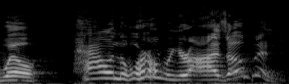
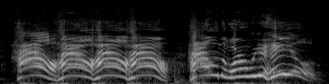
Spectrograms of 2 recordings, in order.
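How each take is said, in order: First: Said in the usual way. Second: Higher, astonished shouts of how; stunned disbelief, almost shouting; amazed neighbor's outcry. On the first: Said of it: "Again, the original language re-, reads". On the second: Retold or imitated. Neighbors amazed at the healed blind man, shouting in disbelief. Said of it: "the original language re-, reads".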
